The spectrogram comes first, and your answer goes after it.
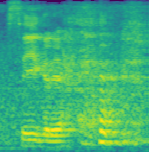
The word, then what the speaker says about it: Sigiriya: Sigiriya. Thanks for the pronunciation.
